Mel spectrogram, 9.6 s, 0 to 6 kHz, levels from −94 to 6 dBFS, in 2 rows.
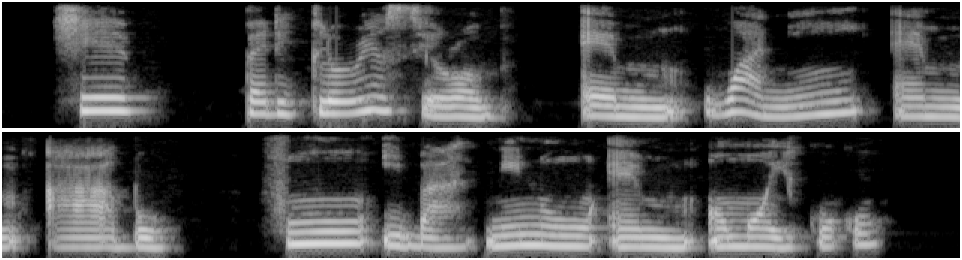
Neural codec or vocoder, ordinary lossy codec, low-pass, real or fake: none; none; 5.4 kHz; real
